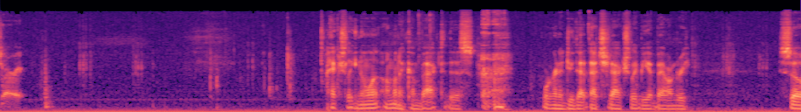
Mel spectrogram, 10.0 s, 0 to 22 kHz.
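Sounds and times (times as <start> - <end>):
mouse and keyboard clicks: 1.0 - 2.0.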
